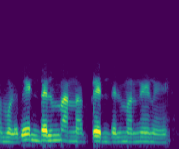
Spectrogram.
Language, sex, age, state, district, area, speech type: Malayalam, male, 18-30, Kerala, Malappuram, rural, conversation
